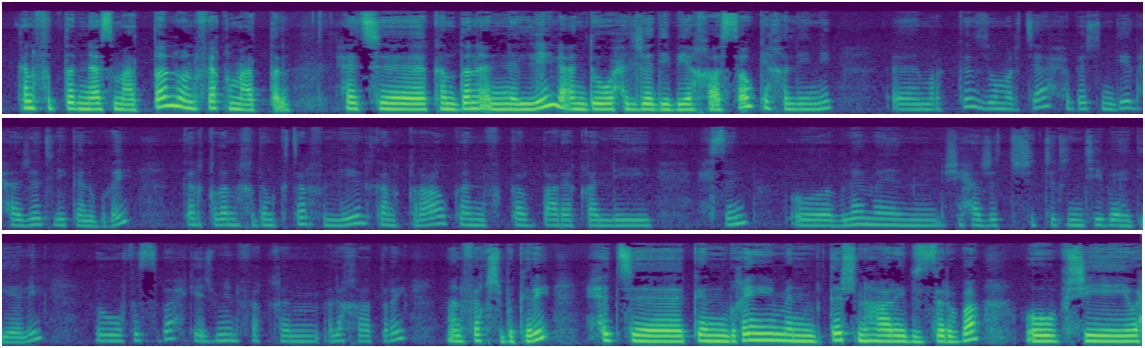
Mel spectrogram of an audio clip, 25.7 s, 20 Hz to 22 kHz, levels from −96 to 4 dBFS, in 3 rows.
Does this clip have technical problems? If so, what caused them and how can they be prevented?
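No, nothing in the recording chain is misbehaving here: the steady room noise belongs to the space itself, and the level shifts around 5.5 and 20 seconds are just the talker moving relative to the microphone, so there is nothing to fix or prevent.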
